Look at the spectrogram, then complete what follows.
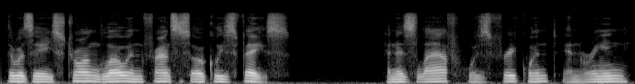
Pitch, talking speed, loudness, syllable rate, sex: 125 Hz, 150 wpm, -18 LUFS, 4.0 syllables/s, male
